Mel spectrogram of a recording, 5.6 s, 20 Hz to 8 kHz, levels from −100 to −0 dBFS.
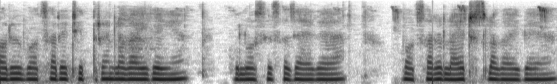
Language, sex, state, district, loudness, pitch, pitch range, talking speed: Hindi, female, Jharkhand, Sahebganj, -18 LUFS, 195 Hz, 195-200 Hz, 195 wpm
